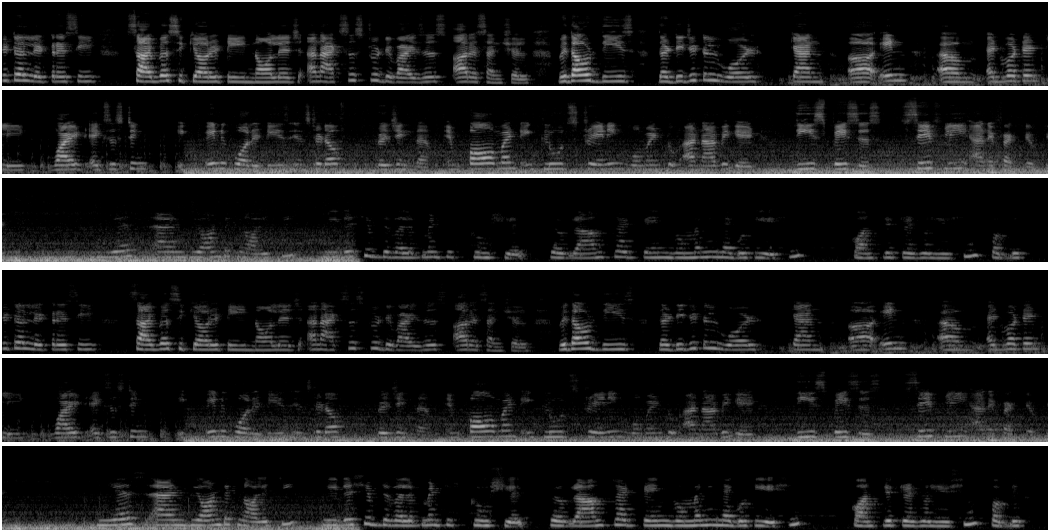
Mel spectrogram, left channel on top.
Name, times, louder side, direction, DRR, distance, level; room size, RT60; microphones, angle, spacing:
voice 1, 0.0-6.3 6.6-7.6 7.9-9.1 9.3-11.9 12.2-13.9 14.2-18.0 18.3-21.0, left 5 dB, 80° left, 0.6 m, -35 dB
Livestock farm animals working animals, 7.0-16.0, left 1 dB, 55° left, 1.1 m, -53 dB
sound 1, 12.3-24.5, left 1 dB, 25° left, 0.7 m, -35 dB
voice 2, 21.9-28.9 29.4-31.2, right 6 dB, 50° right, 0.3 m, -37 dB
3.2 x 2.0 x 3.8 m
head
